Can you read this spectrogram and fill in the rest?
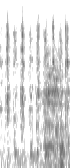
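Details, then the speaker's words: Studer-Revox open-reel tape recorder, power off, hub turned by hand ("Studer click" test): light, rapid, evenly spaced crisp clicks from the abrasive brake drum and smooth band gripping, supply spool also moving; brakes working properly. "But if you can hear that click, that is the brake mechanism, the rough drum, the abrasive drum with the smooth brake band around it gripping."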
